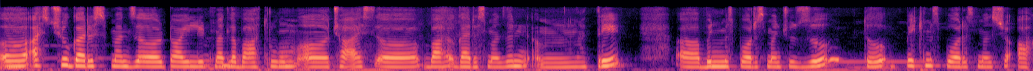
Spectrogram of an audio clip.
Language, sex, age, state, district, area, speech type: Kashmiri, female, 18-30, Jammu and Kashmir, Baramulla, rural, spontaneous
